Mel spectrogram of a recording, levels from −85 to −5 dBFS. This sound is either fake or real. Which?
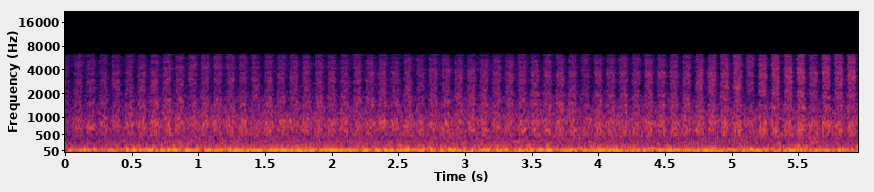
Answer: fake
